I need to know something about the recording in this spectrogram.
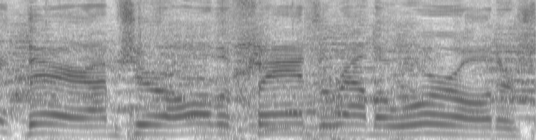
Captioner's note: crowd chatter; crowd cheering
